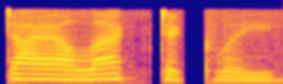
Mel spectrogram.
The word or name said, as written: dialectically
